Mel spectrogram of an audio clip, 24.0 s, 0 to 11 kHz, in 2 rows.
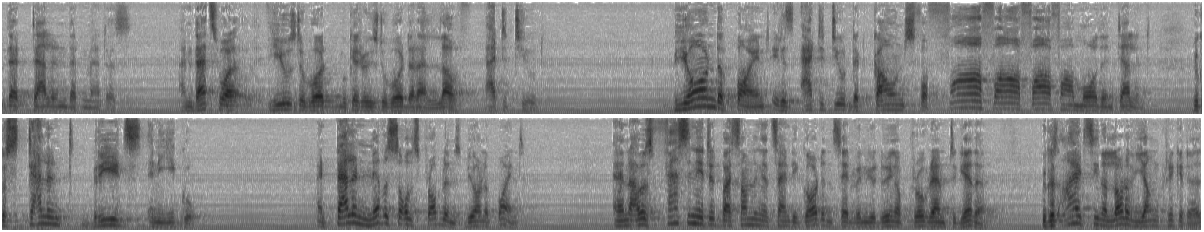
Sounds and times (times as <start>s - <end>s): Male speech, man speaking: 0.0s - 5.4s, 6.7s - 14.0s, 15.2s - 17.3s, 18.1s - 23.9s.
